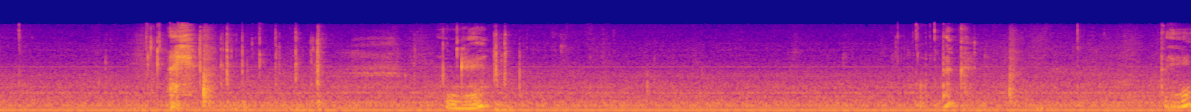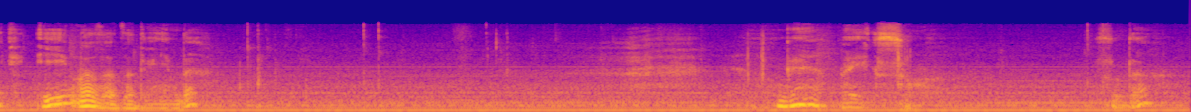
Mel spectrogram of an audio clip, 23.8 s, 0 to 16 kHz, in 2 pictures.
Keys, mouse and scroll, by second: 0.2-2.8 drag, 2.8 ctrl+z, 5.0 g, 10.8-13.9 middle drag, 15.6 click, 19.5 g.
